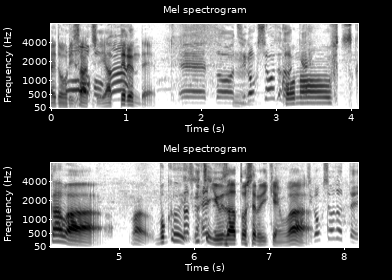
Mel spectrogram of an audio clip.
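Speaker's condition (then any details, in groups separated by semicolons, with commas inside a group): No condition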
